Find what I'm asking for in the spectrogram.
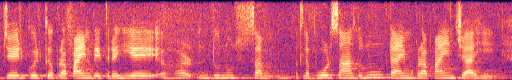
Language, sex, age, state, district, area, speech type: Maithili, female, 30-45, Bihar, Madhubani, rural, spontaneous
